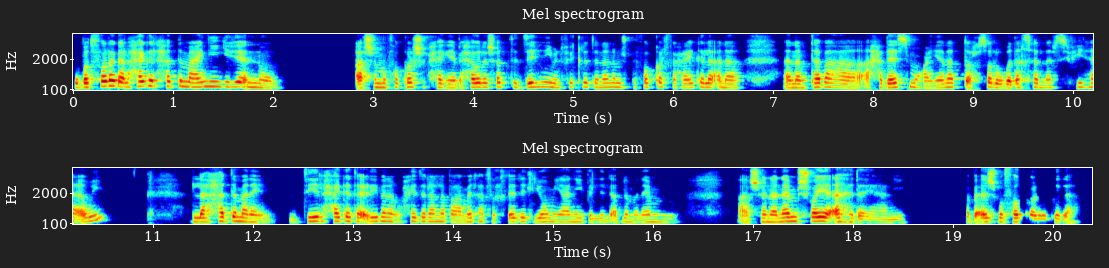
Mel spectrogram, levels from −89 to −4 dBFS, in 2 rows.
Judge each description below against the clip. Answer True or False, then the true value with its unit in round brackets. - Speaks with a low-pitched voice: False (210 Hz)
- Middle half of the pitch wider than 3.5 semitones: False (2.4 semitones)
